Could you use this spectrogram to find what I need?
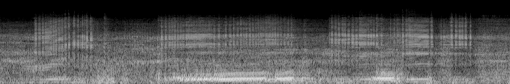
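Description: A dirt bike engine revs and buzzes up close, rising and falling in pitch.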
